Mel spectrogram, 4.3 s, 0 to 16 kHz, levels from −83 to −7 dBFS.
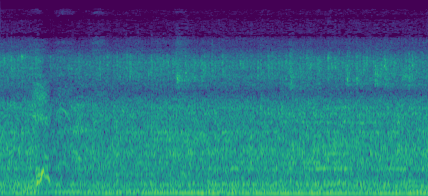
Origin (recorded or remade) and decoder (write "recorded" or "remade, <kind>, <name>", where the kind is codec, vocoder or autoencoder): recorded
